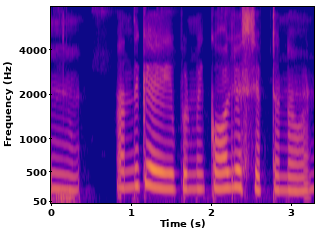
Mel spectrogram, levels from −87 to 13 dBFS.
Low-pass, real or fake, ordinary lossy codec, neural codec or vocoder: none; real; none; none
